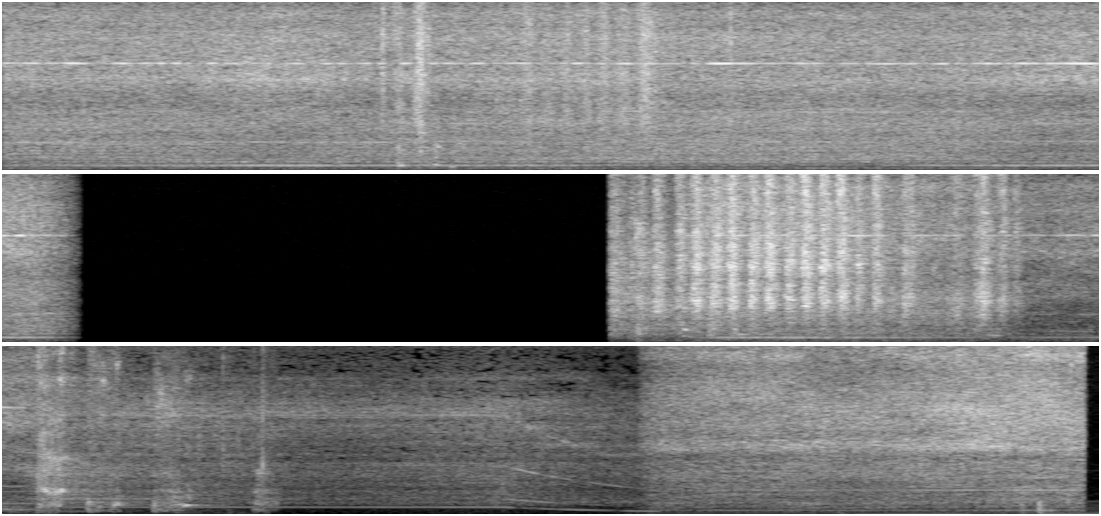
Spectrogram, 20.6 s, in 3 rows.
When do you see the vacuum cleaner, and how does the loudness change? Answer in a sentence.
You can hear the vacuum cleaner from 0.0 to 7.3 s, at a steady volume; and from 11.1 to 20.5 s, getting quieter then louder.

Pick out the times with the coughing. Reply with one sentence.
You can hear the coughing from 2.5 to 3.0 s, from 10.8 to 11.5 s and from 13.9 to 15.4 s.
